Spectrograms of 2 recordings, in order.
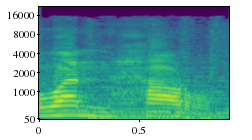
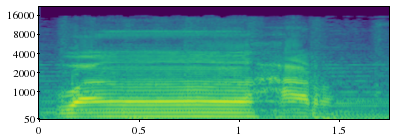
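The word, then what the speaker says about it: وَانْحَرْ: Jadi contoh selanjutnya fasholli li rabbika wanhar. Nah, itu wanhar, nggak boleh dibaca wahar karena itu adalah nun sukun bertemu dengan ha, termasuk bacaan idhar.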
